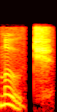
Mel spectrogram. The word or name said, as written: mooch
